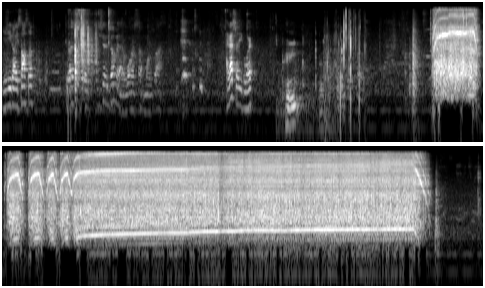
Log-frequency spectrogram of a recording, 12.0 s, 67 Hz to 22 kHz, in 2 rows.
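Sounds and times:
food processor motor: 0:05.4 - 0:11.4.

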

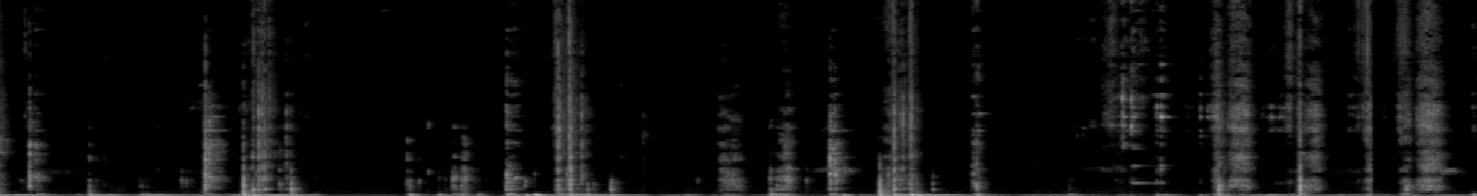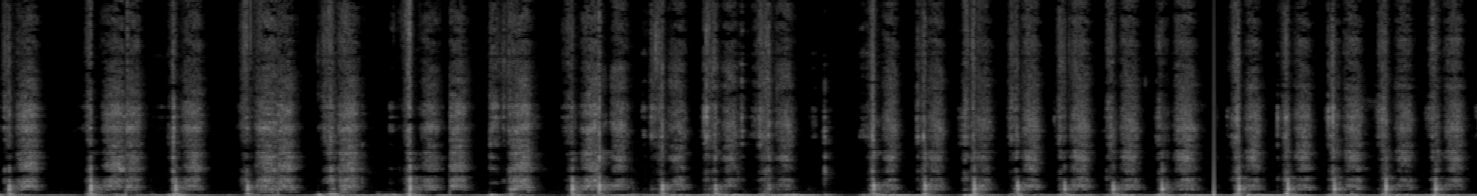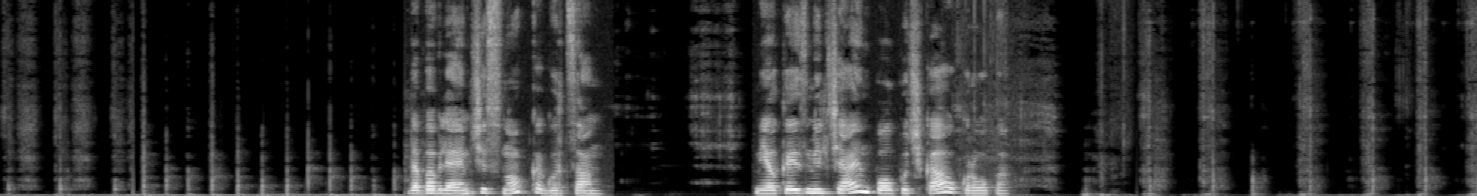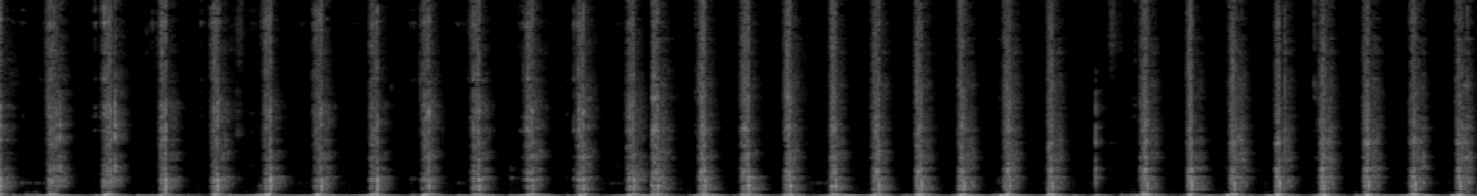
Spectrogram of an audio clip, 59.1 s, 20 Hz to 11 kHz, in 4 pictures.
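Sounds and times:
knife chopping on wooden board: 0:07.2 - 0:09.9, 0:12.0 - 0:33.6, 0:38.9 - 0:59.0.

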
